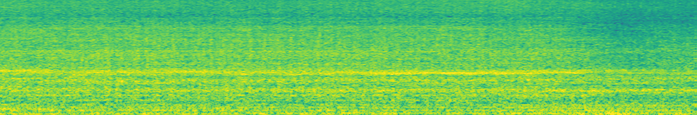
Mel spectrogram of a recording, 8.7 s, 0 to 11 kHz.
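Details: 1999 Pontiac Firebird at idle: thin high whine over a hissy, busy background; owner hears something a little loose, source not pinned down.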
